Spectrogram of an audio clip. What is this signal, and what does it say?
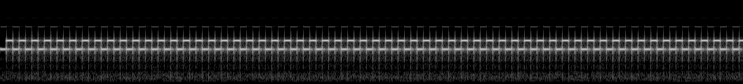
A tone that alternates evenly between two pitches, with room echo. There is no code.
